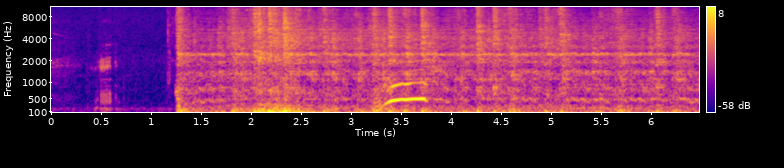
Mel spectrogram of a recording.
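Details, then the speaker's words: 1970 Mercedes-Benz 250 that sat long with a kill switch, battery good: starter cranks at a steady rhythm, engine nearly fires a few times but never catches; crank no start. "It thinks about it. It just doesn't quite wanna."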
